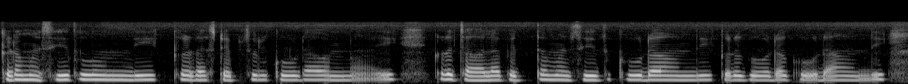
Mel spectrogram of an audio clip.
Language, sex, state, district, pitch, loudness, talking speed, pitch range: Telugu, female, Andhra Pradesh, Anantapur, 210 Hz, -22 LUFS, 110 wpm, 200-220 Hz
